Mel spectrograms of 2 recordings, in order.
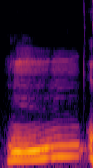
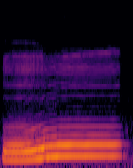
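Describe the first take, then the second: First: Wrong hum with h. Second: Long soft mmm pitched higher; high m hum. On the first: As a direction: hum starting with an h sound. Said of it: "इस तरह से नहीं, सिर्फ म". (ह मिला हुआ हम्म) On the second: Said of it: "दूसरे में आपको म ही करना है". (ऊँची, हल्की, लंबी म ध्वनि) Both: Shown as a demonstration.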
